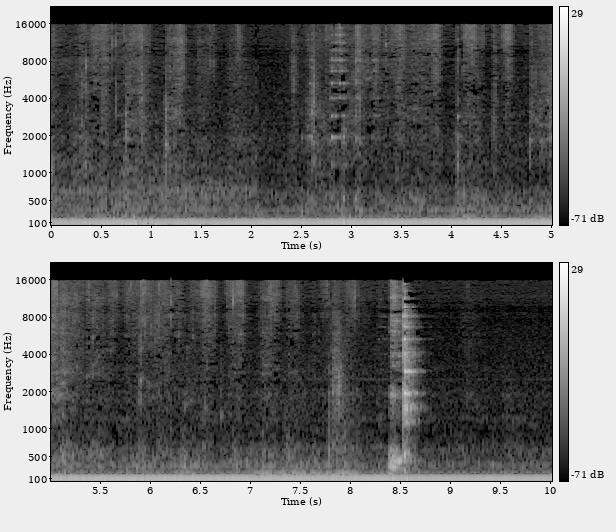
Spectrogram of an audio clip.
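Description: Silicone spatula stirring and scraping thick chocolate-chip cookie dough around a bowl, with soft irregular scrapes over a steady low hum. One sharp knock of the spatula against the bowl about eight and a half seconds in.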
